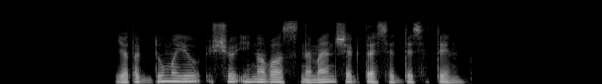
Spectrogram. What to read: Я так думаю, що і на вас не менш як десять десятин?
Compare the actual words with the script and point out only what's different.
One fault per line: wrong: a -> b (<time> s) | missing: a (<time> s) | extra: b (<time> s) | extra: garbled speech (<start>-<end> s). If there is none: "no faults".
no faults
